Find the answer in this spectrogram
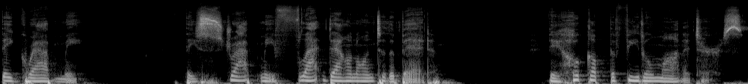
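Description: The voice is dark, mellow and somewhat breathy, moving at a very slow pace on a very clean recording with a silent background. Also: woman. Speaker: storyteller, performing artist and chaplain. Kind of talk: live storytelling. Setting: stage with audience. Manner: animated.

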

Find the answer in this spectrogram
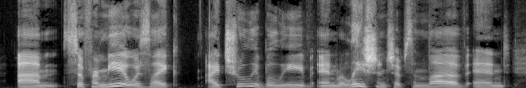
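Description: An unremarkable speaking voice with an American accent and ordinary pitch variation. The recording is very clean with a silent background. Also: woman. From Houston, Texas. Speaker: sex therapist. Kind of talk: casual chat.

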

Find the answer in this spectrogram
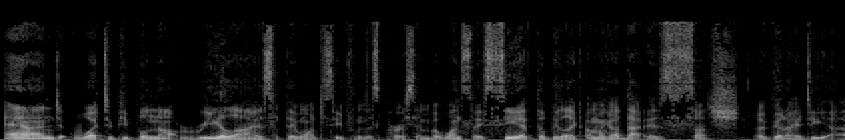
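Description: In a normal speaking voice with ordinary pitch variation, the speaker moves at a fairly quick pace with hardly any pauses over a quiet background. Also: man, fairly low pitch for a man. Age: 20s. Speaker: magazine digital director. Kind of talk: casual interview.

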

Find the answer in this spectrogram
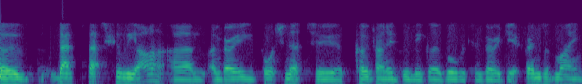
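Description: At a fairly quick pace, a man speaks in a fairly low voice with fairly even intonation. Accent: London. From England, grew up in Northwest London. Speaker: environmental nonprofit co-founder. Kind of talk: interview. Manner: halting, many fillers and repeats.

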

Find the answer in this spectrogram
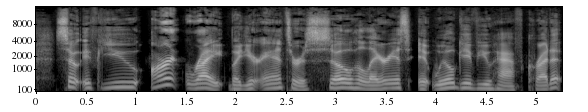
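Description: With an unremarkable speaking voice, a man at a fairly high pitch talks at a moderate pace with hardly any pauses, ordinary pitch variation and very even loudness, on a very clean recording with a silent background. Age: middle-aged. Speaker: trivia podcast host. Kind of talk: casual chat with trivia quiz.

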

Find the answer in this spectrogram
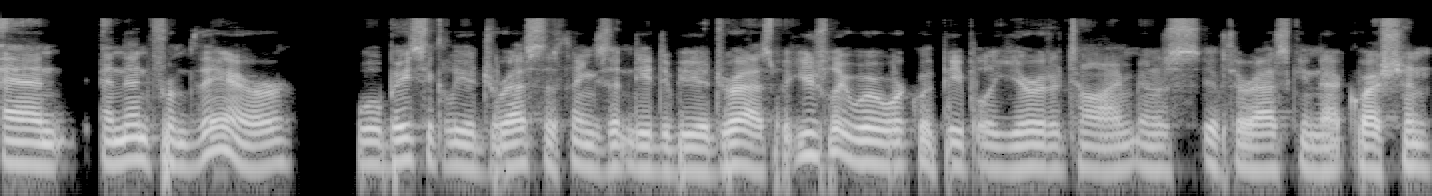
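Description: A man with an unremarkable speaking voice talks at a fairly quick pace with hardly any pauses. His medium pitch holds a fairly even intonation against a quiet background. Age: 60s. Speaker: longevity physician. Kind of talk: interview.

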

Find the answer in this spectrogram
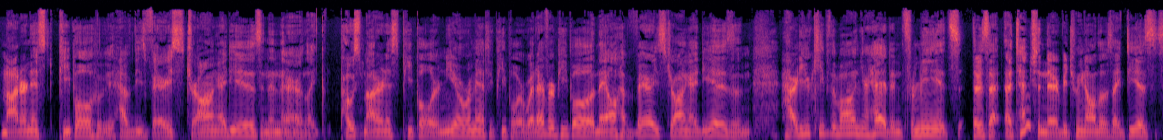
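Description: A man's normal speaking voice, pitched fairly high, at a moderate pace with ordinary pitch variation. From US Midwest and California (Modesto). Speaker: composer. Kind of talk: interview.

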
